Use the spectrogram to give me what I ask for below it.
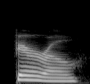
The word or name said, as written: furrow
